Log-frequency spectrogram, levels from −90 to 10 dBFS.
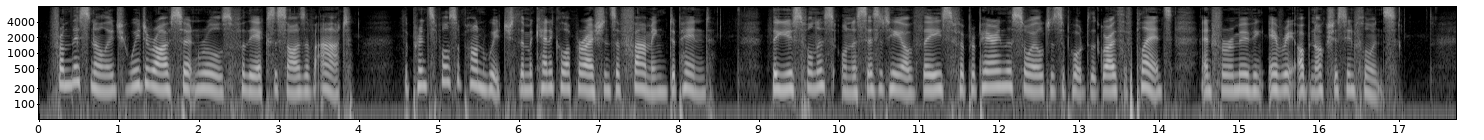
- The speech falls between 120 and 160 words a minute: Yes, average, 150 wpm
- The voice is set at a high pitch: Yes, high, 195 Hz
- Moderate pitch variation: No, narrow, 2.2 semitones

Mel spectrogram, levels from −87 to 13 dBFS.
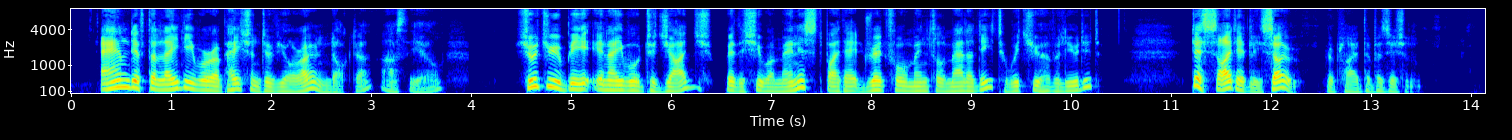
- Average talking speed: Yes, average, 165 wpm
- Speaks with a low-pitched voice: Yes, low, 120 Hz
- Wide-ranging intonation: Yes, wide, 6.5 semitones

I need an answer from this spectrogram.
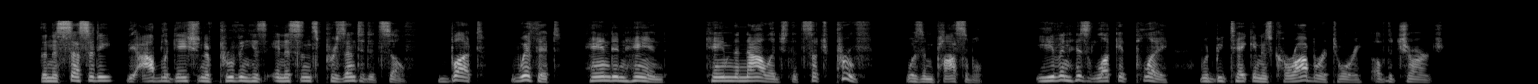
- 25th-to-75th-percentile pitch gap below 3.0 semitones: No, average, 3.3 semitones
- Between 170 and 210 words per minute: No, average, 145 wpm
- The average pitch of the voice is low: No, medium, 160 Hz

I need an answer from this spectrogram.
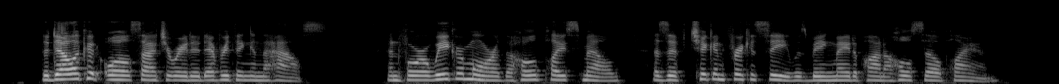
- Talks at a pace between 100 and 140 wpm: No, average, 165 wpm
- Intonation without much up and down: Yes, narrow, 2.3 semitones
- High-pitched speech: Yes, high, 200 Hz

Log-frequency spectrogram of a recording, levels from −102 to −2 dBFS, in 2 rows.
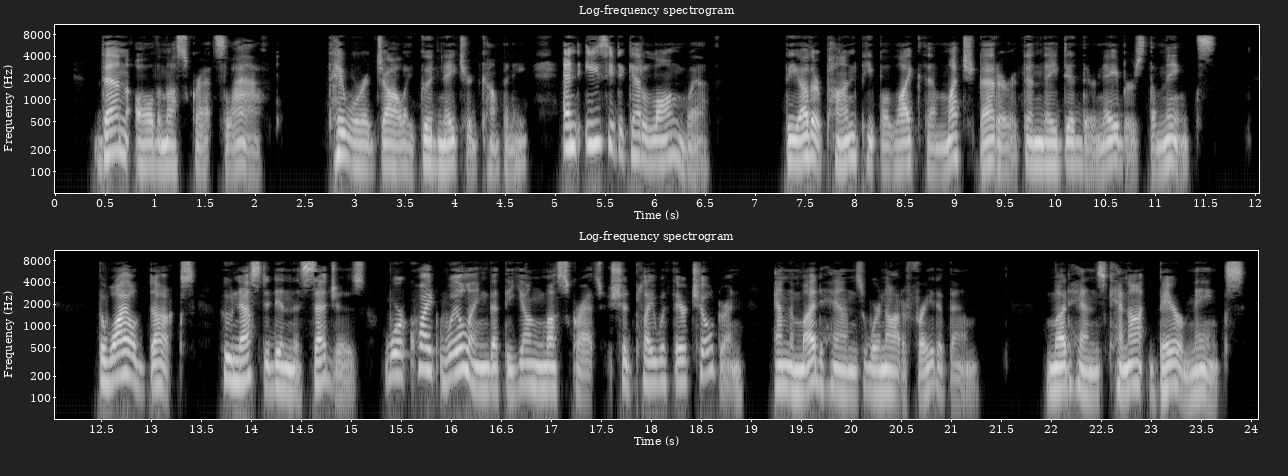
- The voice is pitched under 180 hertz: Yes, low, 135 Hz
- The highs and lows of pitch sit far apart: No, average, 4.6 semitones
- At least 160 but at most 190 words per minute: Yes, average, 165 wpm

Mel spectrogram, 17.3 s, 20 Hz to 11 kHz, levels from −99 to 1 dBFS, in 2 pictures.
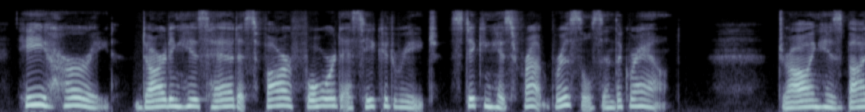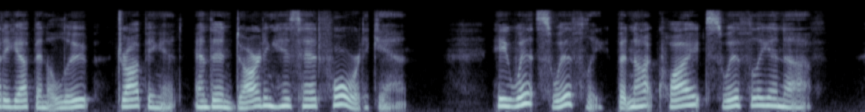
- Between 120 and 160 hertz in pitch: No, high, 195 Hz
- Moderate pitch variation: Yes, average, 3.1 semitones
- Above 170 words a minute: No, average, 150 wpm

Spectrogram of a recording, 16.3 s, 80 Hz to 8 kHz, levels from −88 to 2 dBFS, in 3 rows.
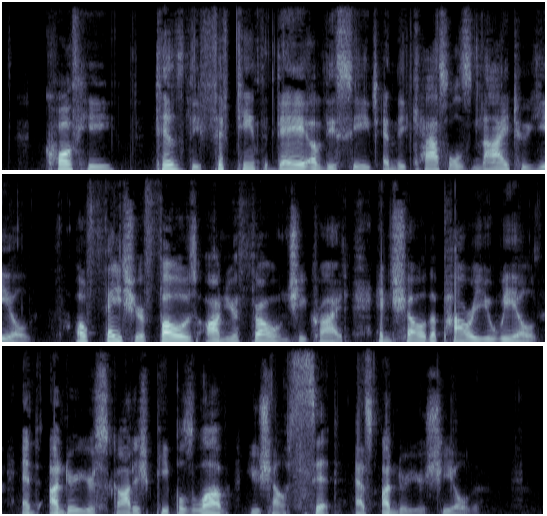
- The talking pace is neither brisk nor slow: Yes, average, 160 wpm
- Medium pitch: No, low, 120 Hz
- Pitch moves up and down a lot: Yes, wide, 6.6 semitones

